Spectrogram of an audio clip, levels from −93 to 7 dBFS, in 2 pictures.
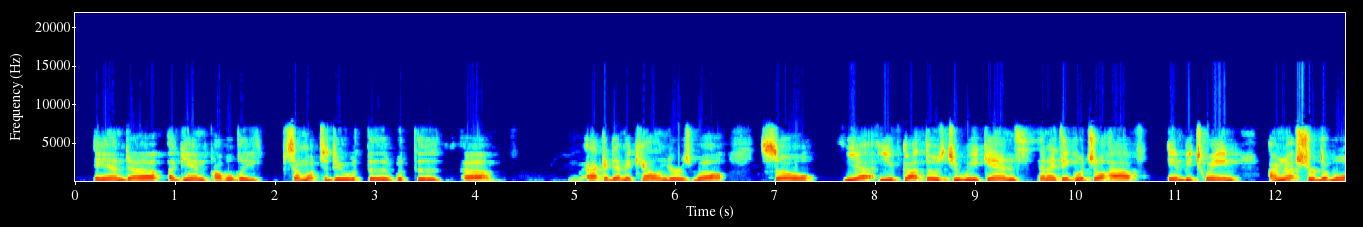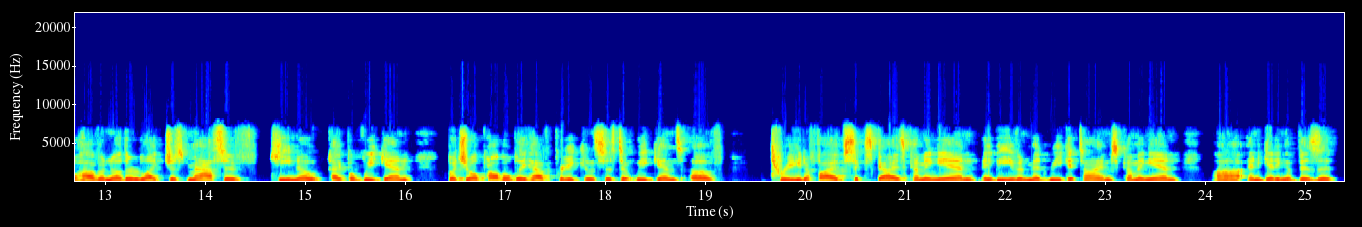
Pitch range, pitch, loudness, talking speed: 95-110 Hz, 100 Hz, -15 LUFS, 170 wpm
